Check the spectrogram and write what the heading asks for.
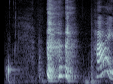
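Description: A woman coughs twice in quick succession about a second in, after a faint tap near the start; her speech begins right at the end.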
